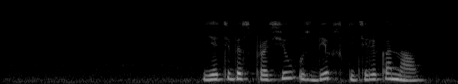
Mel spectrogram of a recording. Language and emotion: Russian, neutral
